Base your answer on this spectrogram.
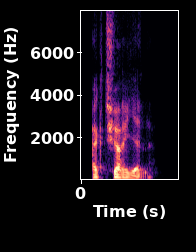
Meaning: actuarial
- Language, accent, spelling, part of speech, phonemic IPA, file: French, France, actuariel, adjective, /ak.tɥa.ʁjɛl/, LL-Q150 (fra)-actuariel.wav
